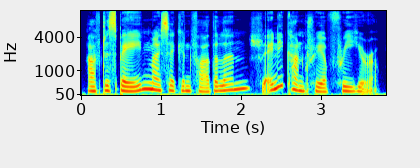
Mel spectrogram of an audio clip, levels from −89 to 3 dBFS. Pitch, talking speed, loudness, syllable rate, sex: 205 Hz, 155 wpm, -17 LUFS, 5.1 syllables/s, female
